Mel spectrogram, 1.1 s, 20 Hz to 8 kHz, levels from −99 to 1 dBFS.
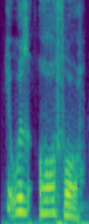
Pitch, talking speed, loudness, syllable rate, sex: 155 Hz, 160 wpm, -16 LUFS, 4.4 syllables/s, male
